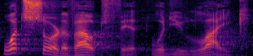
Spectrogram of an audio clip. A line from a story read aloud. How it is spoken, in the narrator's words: asked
